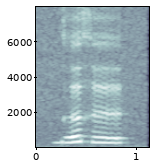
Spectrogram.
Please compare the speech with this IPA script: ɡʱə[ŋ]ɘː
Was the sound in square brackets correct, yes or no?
no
